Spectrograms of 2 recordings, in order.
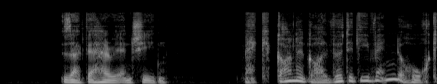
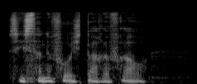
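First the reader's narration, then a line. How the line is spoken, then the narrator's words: Low voice. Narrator (German): sagte Hermine mit leiser Stimme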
